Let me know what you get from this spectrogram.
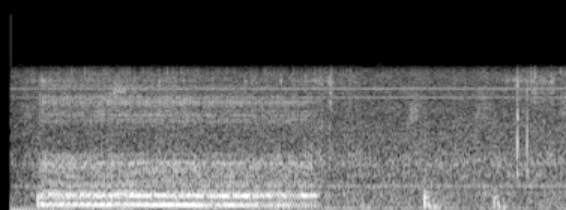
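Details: A very vocal English Mastiff puppy randomly gives a low, rumbling growl lasting about two seconds, its meaning unclear to the owner.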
